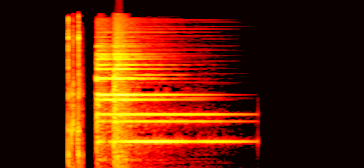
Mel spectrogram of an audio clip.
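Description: A small bell chimes and rings out.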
